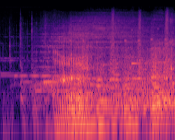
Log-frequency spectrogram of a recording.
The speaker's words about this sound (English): It has eyes and it growls menacingly.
